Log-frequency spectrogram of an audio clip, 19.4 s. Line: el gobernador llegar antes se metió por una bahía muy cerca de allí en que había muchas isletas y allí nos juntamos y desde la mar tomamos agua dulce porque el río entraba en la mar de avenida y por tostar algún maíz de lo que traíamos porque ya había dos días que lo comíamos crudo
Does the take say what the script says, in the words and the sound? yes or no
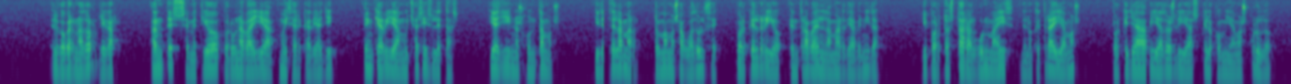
no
